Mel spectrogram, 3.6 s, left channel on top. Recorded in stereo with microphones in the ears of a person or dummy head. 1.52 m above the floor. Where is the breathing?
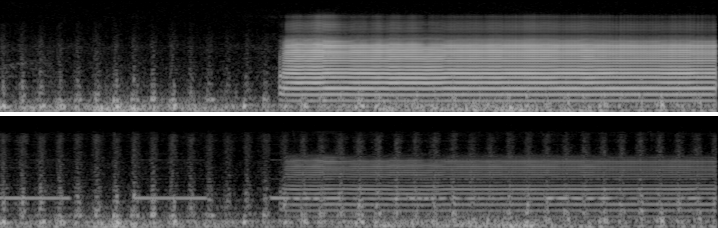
I don't hear breathing.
